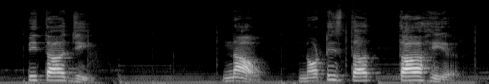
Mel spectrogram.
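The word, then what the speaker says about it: पिताजी: So in Hindi, father is called Pitaji.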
